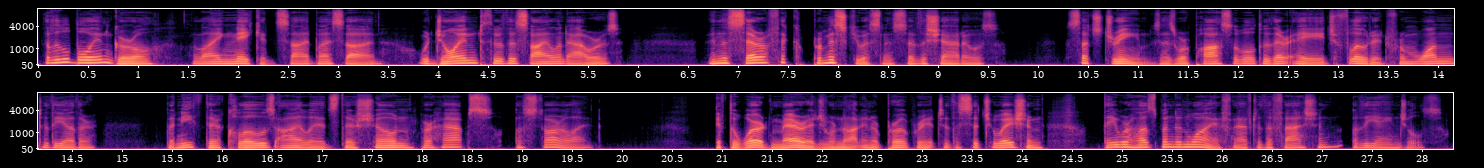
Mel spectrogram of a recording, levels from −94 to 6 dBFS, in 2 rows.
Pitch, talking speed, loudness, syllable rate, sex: 120 Hz, 140 wpm, -19 LUFS, 4.6 syllables/s, male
